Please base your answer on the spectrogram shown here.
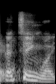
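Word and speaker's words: Akatingwaq: Akatingwa, yes.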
